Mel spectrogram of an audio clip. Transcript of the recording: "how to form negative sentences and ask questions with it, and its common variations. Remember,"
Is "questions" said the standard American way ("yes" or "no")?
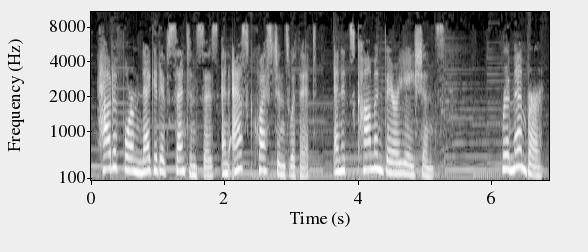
yes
